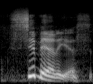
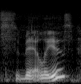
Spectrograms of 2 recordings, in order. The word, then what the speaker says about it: Sibelius: We did some well-known composers in that category Bartok, Kodaly, Sibelius as they all learned to pronounce it not Sibelius.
